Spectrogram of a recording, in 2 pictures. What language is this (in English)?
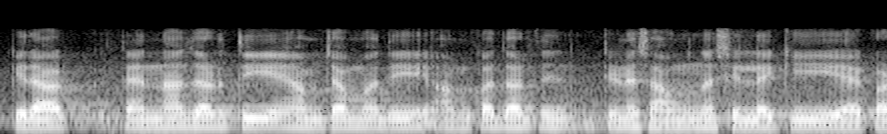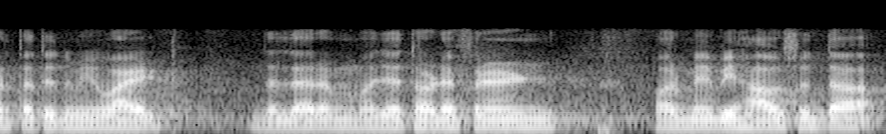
Konkani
